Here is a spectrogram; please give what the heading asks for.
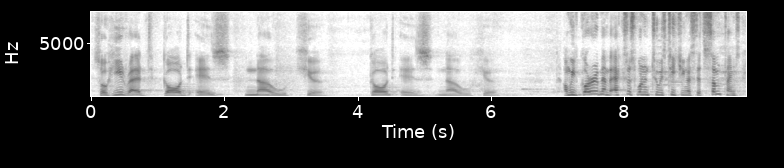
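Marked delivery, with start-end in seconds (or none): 1.1-6.1 slow, low, word-by-word reading; halting reading. Retold or imitated. Young grandson reads the sign above the bed, halting and slow. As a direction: read it out haltingly, pausing between words. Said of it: "couldn't quite make out the second word".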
